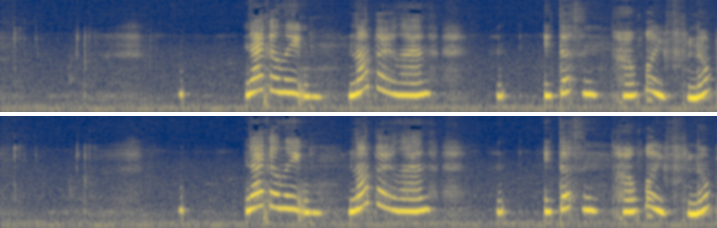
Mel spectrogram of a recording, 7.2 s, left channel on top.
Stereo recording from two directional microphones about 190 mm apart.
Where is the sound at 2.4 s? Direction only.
5° left (ahead or behind).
